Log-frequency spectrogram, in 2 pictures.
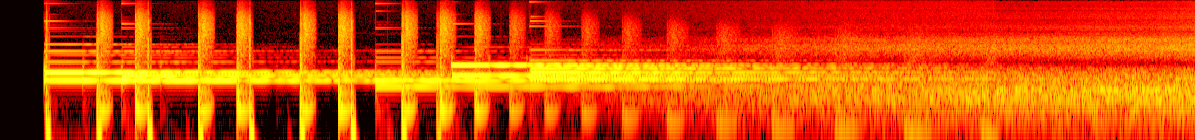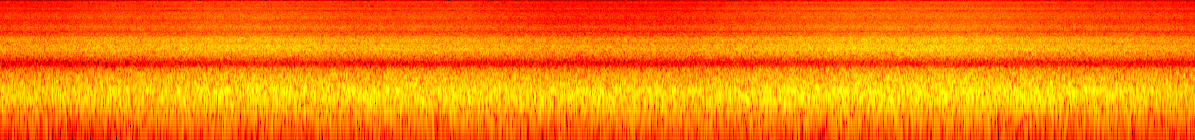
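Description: A rapid run of clicky pulses with a few bright electronic tones gives way to a steady, rushing wash of ocean-like noise from a sleep sound machine on its 'Ocean One' setting, continuous and fairly loud with no talking.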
